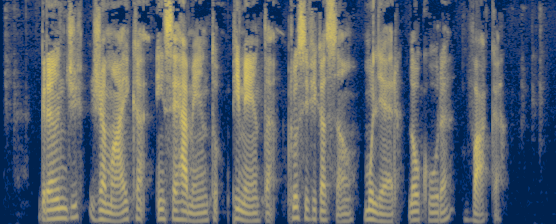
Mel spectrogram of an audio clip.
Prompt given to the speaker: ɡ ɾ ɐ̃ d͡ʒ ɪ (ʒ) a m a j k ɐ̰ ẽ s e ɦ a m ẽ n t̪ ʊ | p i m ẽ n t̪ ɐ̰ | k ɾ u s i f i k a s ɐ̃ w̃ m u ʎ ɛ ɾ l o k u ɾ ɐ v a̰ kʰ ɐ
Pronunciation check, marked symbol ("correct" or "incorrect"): correct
